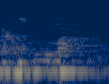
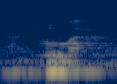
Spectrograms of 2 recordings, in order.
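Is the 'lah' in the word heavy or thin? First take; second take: thin; heavy. First: The lah sounds thin and light, like la. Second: The lah sounds heavy and dark, like lo. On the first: The speaker calls it wrong. "bukan Nasrullah" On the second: The speaker calls it right. "Nasrullah itu dibacanya tafkhim"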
